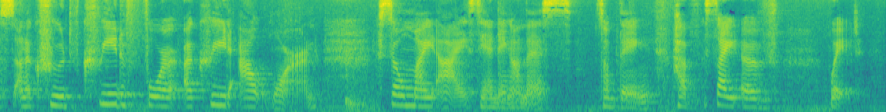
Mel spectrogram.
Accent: Seattle, Washington, United States; which is always my sense growing up in Seattle. That the Civil War, it was only until I moved to the East Coast that I realized how important the Civil War really was to America.

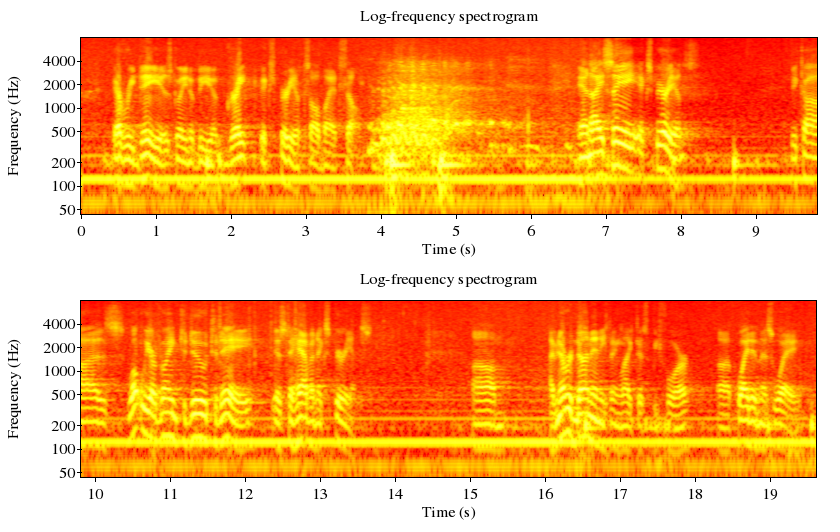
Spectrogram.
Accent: Minneapolis, Minnesota, United States; But I just want to tell you that I'm from Minneapolis, that I was once a professional English teacher and an amateur political activist.

